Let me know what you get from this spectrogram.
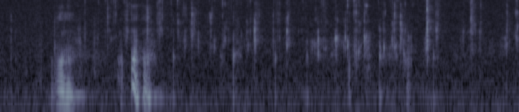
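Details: Female Shih Tzus Ssamong and Jinsang eating simple homemade treats indoors in hot, humid summer: soft irregular crunches and clicks of chewing, with two short voiced sounds near the start and a quiet room background.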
